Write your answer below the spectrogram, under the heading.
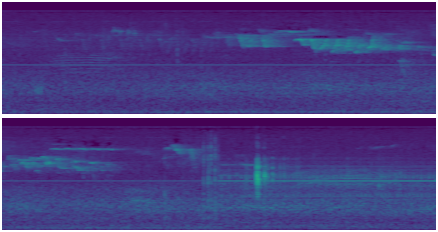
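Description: Songbirds singing in quick, high chirping phrases through the middle, over a steady low background rumble of outdoor ambience. A single sharp click comes about seven seconds in.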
